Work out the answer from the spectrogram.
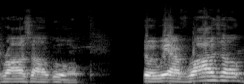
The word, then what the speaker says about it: Ra's al Ghul: so moving on we have weather however everyone pronounce it I've always said Ra's al Ghul so we have Ra's al Ghul Batman's mentor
